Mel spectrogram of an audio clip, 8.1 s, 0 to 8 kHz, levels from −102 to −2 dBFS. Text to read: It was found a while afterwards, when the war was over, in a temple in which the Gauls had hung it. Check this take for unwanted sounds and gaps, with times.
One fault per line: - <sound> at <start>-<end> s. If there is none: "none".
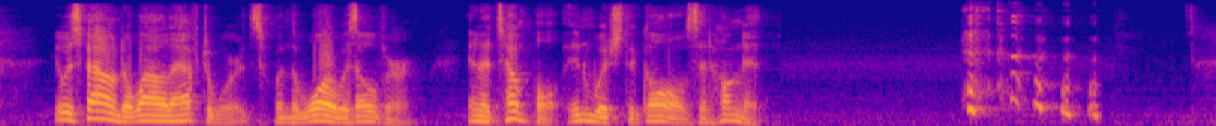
- laugh at 6.4-7.4 s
